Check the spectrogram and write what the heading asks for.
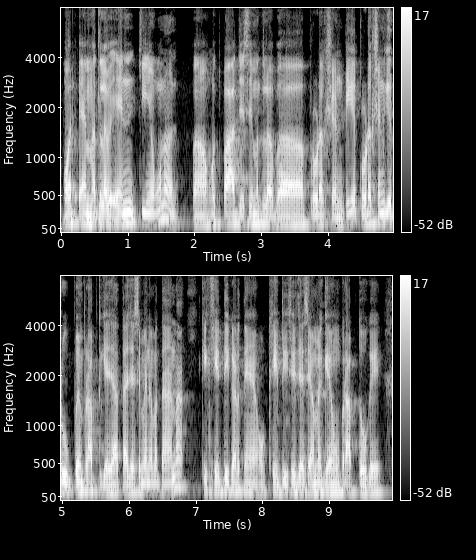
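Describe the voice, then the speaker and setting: A young man with a somewhat low voice giving a classroom-style lecture and dictating notes. His talk is informal and self-deprecating. He blends Hindi with English and keeps asking whether the class is following. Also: flat delivery, fairly quick, hardly any pauses. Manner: mixes Hindi and English, checks in with "theek hai" after nearly every phrase; informal and self-deprecating, corrects his own slips aloud. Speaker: online teacher.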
